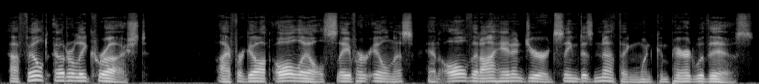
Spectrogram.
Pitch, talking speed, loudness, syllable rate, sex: 135 Hz, 190 wpm, -17 LUFS, 5.5 syllables/s, male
